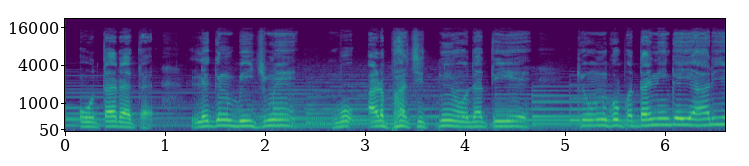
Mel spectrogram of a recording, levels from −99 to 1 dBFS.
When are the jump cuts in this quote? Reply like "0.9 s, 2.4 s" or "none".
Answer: none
